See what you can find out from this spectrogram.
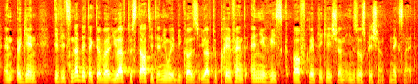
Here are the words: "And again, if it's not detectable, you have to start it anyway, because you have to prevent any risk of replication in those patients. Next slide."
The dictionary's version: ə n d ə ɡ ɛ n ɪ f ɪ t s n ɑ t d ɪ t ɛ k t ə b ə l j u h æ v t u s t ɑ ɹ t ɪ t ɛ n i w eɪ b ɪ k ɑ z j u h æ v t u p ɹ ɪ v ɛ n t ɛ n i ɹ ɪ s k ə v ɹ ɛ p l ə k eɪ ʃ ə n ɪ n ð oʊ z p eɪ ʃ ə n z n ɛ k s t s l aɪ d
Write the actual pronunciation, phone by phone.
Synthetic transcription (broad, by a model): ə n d ə ɡ ɛ n ɪ f ɪ t s n ɑ t d ɪ t ɛ k t ə b ə l j u h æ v t u s t ɑ ɹ t ɪ t ɛ n i w eɪ b ɪ k ɑ z j u h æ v t u p ɹ ɪ v ɛ n t ɛ n i ɹ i s k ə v ɹ ɛ p l ə k eɪ ʃ ə n ɪ n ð oʊ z p eɪ ʃ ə n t n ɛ k s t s l aɪ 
